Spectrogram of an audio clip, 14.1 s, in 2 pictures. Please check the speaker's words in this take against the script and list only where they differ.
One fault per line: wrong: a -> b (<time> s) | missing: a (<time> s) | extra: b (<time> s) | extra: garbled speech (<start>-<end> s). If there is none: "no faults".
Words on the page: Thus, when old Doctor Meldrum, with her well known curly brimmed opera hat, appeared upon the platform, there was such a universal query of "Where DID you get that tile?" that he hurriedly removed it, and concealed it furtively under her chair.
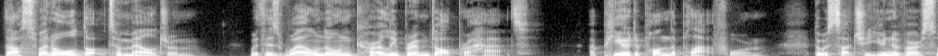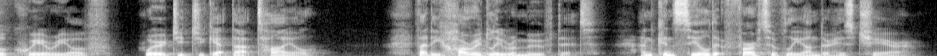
wrong: her -> his (2.0 s)
wrong: her -> his (13.3 s)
